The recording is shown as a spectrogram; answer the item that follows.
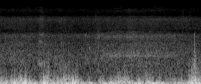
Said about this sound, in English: Not sure what you're hearing more, the wind or the waves.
